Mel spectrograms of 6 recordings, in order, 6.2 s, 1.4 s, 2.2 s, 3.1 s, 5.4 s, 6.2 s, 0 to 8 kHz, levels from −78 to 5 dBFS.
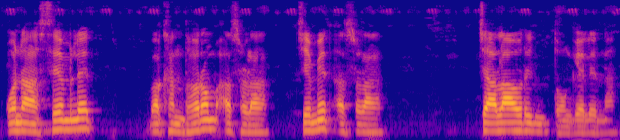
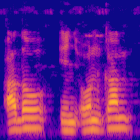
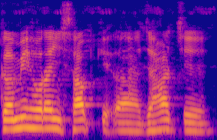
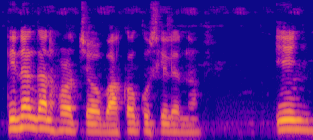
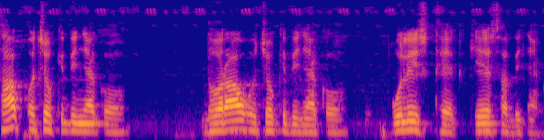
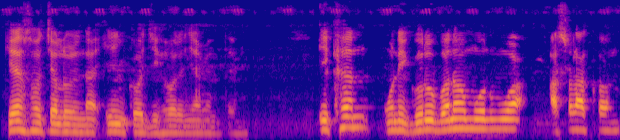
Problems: constant background noise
